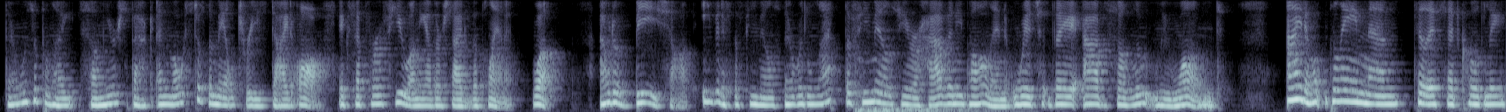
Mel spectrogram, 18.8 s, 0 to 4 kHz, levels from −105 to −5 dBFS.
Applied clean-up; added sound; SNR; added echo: neural separator model SepFormer DNS4.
